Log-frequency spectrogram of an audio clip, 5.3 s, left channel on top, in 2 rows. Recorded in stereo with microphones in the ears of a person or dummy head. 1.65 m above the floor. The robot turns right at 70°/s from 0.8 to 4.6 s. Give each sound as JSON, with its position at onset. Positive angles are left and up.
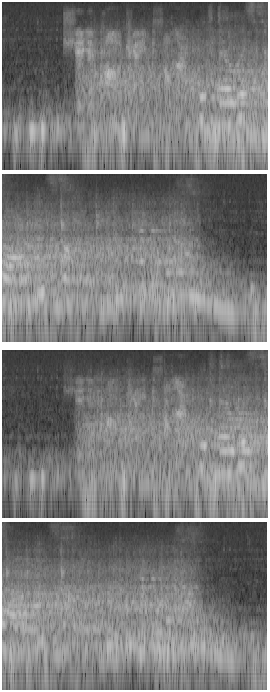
{"t": 0.6, "sound": "whispering", "azimuth_deg": 120, "distance_m": 0.7}
{"t": 2.0, "sound": "a woman speaking", "azimuth_deg": 10, "distance_m": 7.5}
